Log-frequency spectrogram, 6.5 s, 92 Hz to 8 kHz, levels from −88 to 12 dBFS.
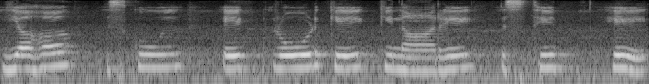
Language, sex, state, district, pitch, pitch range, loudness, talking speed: Hindi, female, Madhya Pradesh, Dhar, 215 Hz, 210-225 Hz, -15 LUFS, 75 wpm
